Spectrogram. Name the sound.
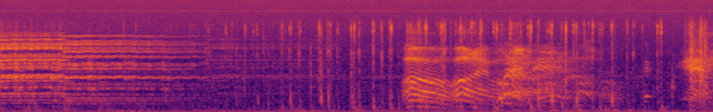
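horse hooves clip-clopping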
